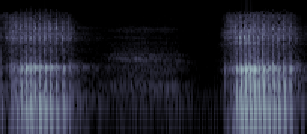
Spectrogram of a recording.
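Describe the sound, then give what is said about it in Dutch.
A man's voice imitates loud snoring: two long, rasping snores separated by a faint, quiet breath. “Vader Janus hervatte zijn zaagwerk.”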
